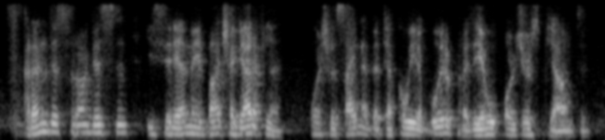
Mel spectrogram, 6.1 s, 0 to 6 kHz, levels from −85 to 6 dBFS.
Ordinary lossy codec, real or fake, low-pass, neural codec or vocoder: Opus, 32 kbps; fake; 5.4 kHz; codec, 16 kHz, 1.1 kbps, Voila-Tokenizer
